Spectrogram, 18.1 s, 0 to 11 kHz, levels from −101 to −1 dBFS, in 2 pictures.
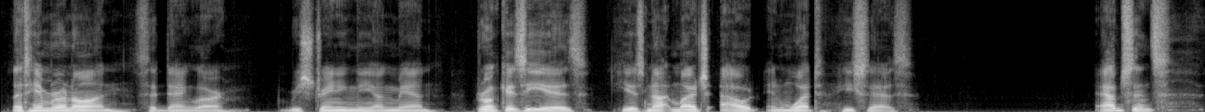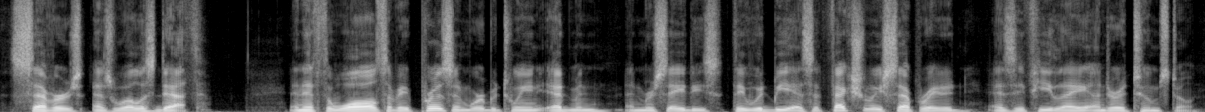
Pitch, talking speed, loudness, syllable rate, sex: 125 Hz, 180 wpm, -20 LUFS, 5.2 syllables/s, male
